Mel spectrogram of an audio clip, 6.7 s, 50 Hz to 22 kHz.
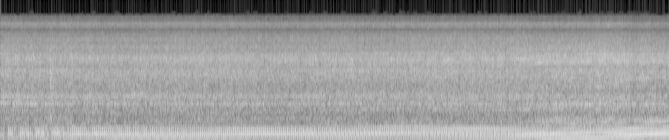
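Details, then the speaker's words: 2011 Yamaha FZ8 on the dyno rollers with a Yoshimura exhaust, after stator and flywheel magnet repair, a sprint filter and small fuel tweaks to an earlier tune: smooth, quiet, even drone climbing to high revs under load, no knocks or misses; normal. "I think it sounds great on this bike. Real good, quiet sound to it. Sounds pretty good."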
